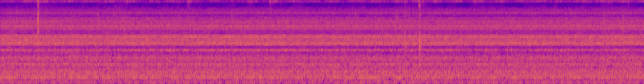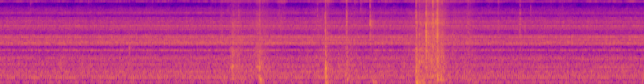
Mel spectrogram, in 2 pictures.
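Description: Steady hiss and hum, with a few short clicks and rustles from bare power-lead wires being handled and twisted together about nine to ten seconds in, and a louder brief cluster of clicks just before eleven seconds.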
